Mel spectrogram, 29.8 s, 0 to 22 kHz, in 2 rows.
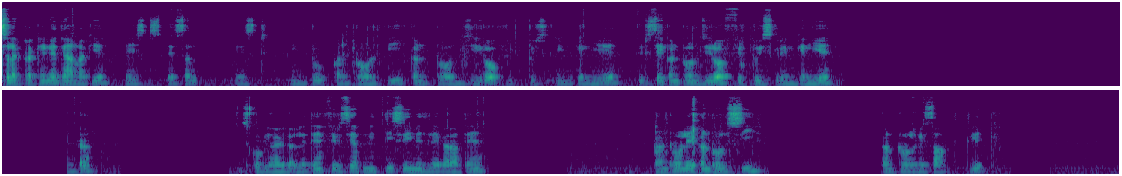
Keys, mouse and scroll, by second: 0.6 click, 4.1 click, 5.5 ctrl+t, 7.9 0, 11.3 shift+click, 16.5 click, 19.2 click, 20.7 click, 21.4 click, 23.5 ctrl+a, 25.5 click, 26.8 ctrl+click, 28.8 click.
